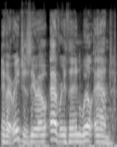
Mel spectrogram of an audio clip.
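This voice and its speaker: A woman's voice: fairly low pitch, normal speed, lightly acted. A woman voicing a mocking robot bear villain from a video game, theatrical and taunting, with music behind. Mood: ominous gloating. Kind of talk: live dubbing of visual novel dialogue.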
